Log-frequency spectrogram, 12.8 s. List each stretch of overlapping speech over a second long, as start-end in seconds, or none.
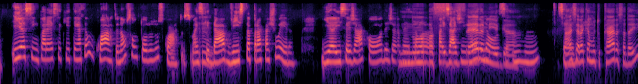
8.0-10.4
